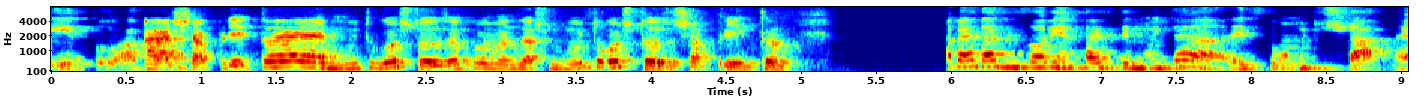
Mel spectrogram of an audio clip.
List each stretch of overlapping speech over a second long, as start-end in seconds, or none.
none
